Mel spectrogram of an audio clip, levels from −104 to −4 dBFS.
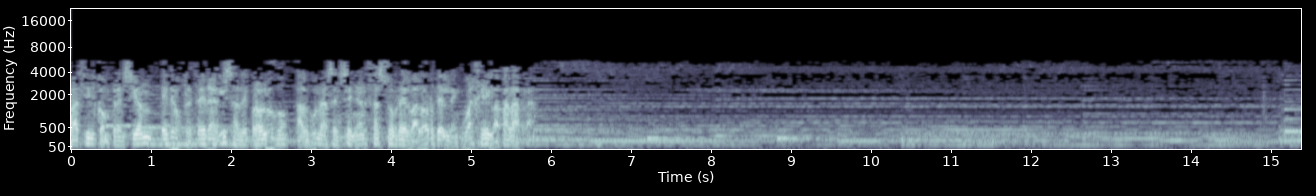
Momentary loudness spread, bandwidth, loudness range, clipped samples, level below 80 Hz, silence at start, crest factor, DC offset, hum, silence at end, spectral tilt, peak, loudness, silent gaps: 20 LU; 5.8 kHz; 17 LU; under 0.1%; -44 dBFS; 0 s; 22 dB; under 0.1%; none; 0 s; -11 dB/octave; 0 dBFS; -20 LUFS; none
